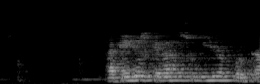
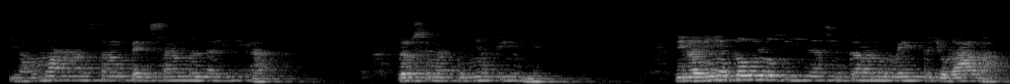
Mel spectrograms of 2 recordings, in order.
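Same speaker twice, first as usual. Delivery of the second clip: ordinary talk, nothing marked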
